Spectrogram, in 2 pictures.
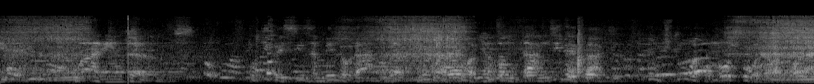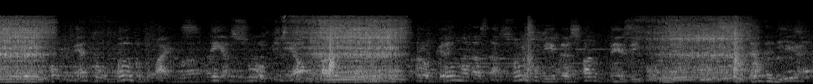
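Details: Grandfather snoring while asleep: loud, rattling snores about 16 per minute, heard over a television playing talk and music.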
